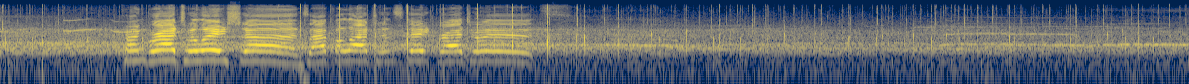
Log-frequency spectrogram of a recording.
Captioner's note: applause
